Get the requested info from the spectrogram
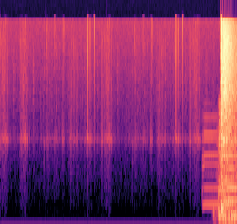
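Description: Faint hiss with a thin, steady high tone and a few soft, irregular clicks, the low noise of the recording's lead-in.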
